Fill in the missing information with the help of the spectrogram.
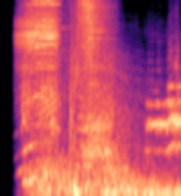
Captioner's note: electronic sliding; rooster crowing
